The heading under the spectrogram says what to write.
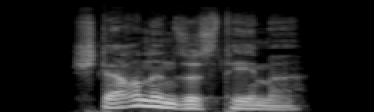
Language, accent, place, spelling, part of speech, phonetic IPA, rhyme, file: German, Germany, Berlin, Sternensysteme, noun, [ˈʃtɛʁnənzʏsˌteːmə], -ɛʁnənzʏsteːmə, De-Sternensysteme.ogg
- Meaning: nominative/accusative/genitive plural of Sternensystem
